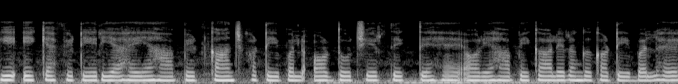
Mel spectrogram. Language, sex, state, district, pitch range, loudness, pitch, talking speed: Hindi, female, Bihar, Patna, 185-195 Hz, -14 LUFS, 190 Hz, 195 wpm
